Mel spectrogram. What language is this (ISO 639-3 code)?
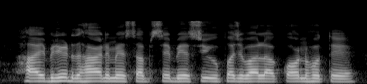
mai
